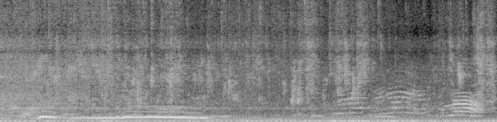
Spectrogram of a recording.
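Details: A male spotted dove in breeding condition calling a female gives one drawn-out, low coo of about two seconds that steps up slightly then slides down at the end, with faint chirps from other birds after.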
